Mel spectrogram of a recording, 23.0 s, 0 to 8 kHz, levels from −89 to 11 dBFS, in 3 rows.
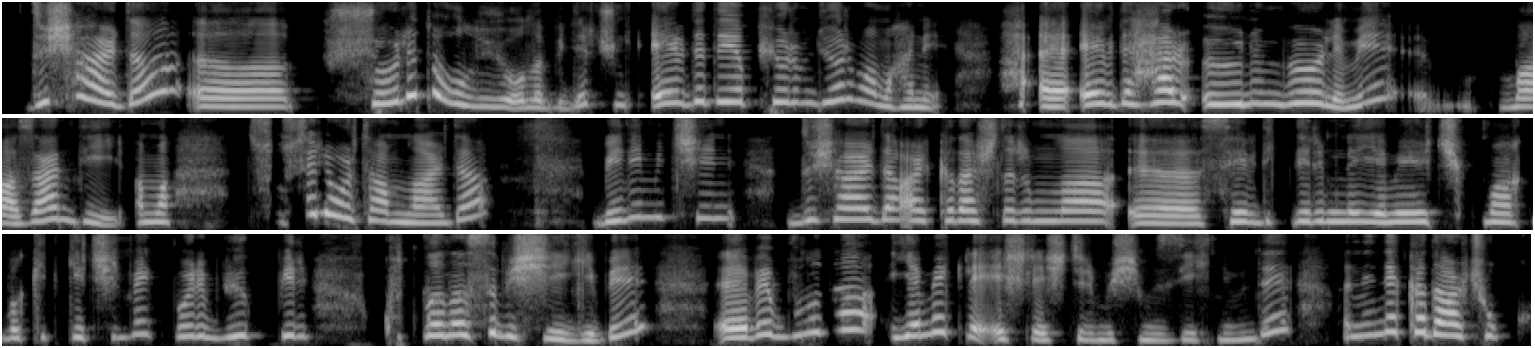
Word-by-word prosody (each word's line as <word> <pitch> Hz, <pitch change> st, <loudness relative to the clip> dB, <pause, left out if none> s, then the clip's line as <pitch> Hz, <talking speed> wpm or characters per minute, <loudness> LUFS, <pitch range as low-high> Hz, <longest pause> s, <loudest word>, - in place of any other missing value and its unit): dışarıda, 335 Hz, -, +3 dB, 0.3 s
ııı, 215 Hz, -1 st, +2 dB
şöyle 305 Hz, +9 st, 0 dB
de -, -, +3 dB
oluyor 220 Hz, -, -1 dB
olabilir, 190 Hz, +7 st, -4 dB
çünkü 265 Hz, -1 st, -9 dB
evde 310 Hz, +7 st, +2 dB
de 345 Hz, -, +2 dB
yapıyorum 335 Hz, -2 st, -1 dB
diyorum 375 Hz, +2 st, -3 dB
ama 225 Hz, -9 st, -3 dB
hani 200 Hz, -2 st, -3 dB, 0.3 s
h 215 Hz, -1 st, +3 dB
evde 290 Hz, +2 st, +5 dB
her 320 Hz, +3 st, +4 dB
öğünüm 280 Hz, +1 st, +2 dB
böyle 300 Hz, -10 st, +3 dB
mi? 240 Hz, -, -3 dB, 0.6 s
Bazen 220 Hz, +8 st, +2 dB
değil. 190 Hz, -10 st, -6 dB
Ama 230 Hz, 0 st, -1 dB, 0.4 s
sosyal 450 Hz, 0 st, -5 dB
ortamlarda 260 Hz, -, -1 dB, 0.5 s
benim 325 Hz, +9 st, -3 dB
için 335 Hz, -2 st, -6 dB, 0.3 s
dışarıda 295 Hz, +1 st, +1 dB
arkadaşlarımla, 265 Hz, -1 st, 0 dB
ııı, 200 Hz, -1 st, +2 dB
sevdiklerimle 245 Hz, +2 st, -1 dB
yemeğe 235 Hz, 0 st, +3 dB
çıkmak, 230 Hz, -1 st, -2 dB
vakit 230 Hz, +2 st, -7 dB
geçirmek, 255 Hz, +5 st, -6 dB
böyle, 275 Hz, -4 st, -3 dB
büyük 295 Hz, +3 st, -3 dB
bir 290 Hz, -2 st, -1 dB, 0.4 s
kutlanası 310 Hz, +3 st, +2 dB
bir -, -, +2 dB
şey 205 Hz, -8 st, +3 dB
gibi. 255 Hz, -, -2 dB, 0.4 s
Eee, 245 Hz, +2 st, +8 dB
ve 315 Hz, -5 st, 0 dB
bunu 325 Hz, +6 st, -3 dB
da 450 Hz, +4 st, 0 dB
yemekle 380 Hz, -, +1 dB
eşleştirmişim 180 Hz, -2 st, -3 dB
zihnimde. 180 Hz, -, -6 dB, 0.3 s
Hani 290 Hz, +4 st, -4 dB
ne 395 Hz, -, +3 dB
kadar 335 Hz, -6 st, +6 dB
çok 280 Hz, -1 st, -5 dB
265 Hz, 135 wpm, -23 LUFS, 220-310 Hz, 0.6 s, Eee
